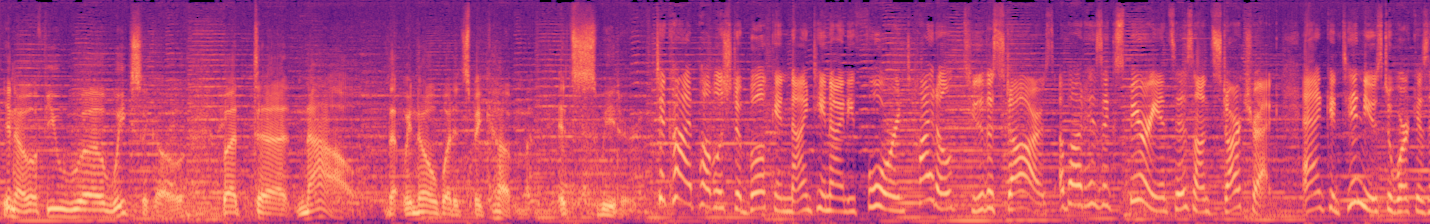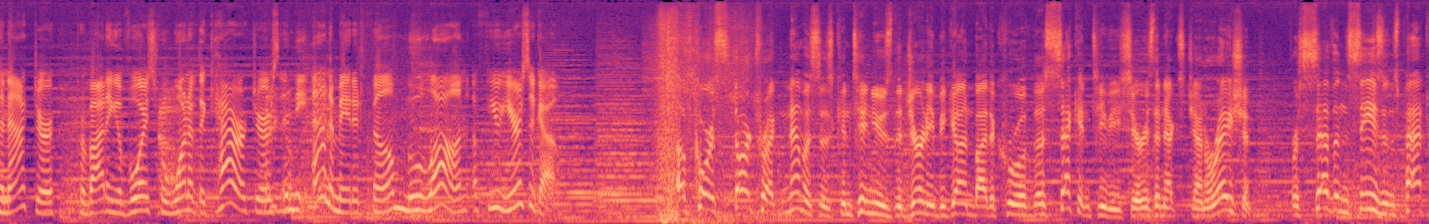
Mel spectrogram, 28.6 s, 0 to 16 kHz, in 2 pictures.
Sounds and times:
Speech: 0.0 - 19.9, 21.0 - 28.5
Music: 0.0 - 28.5.

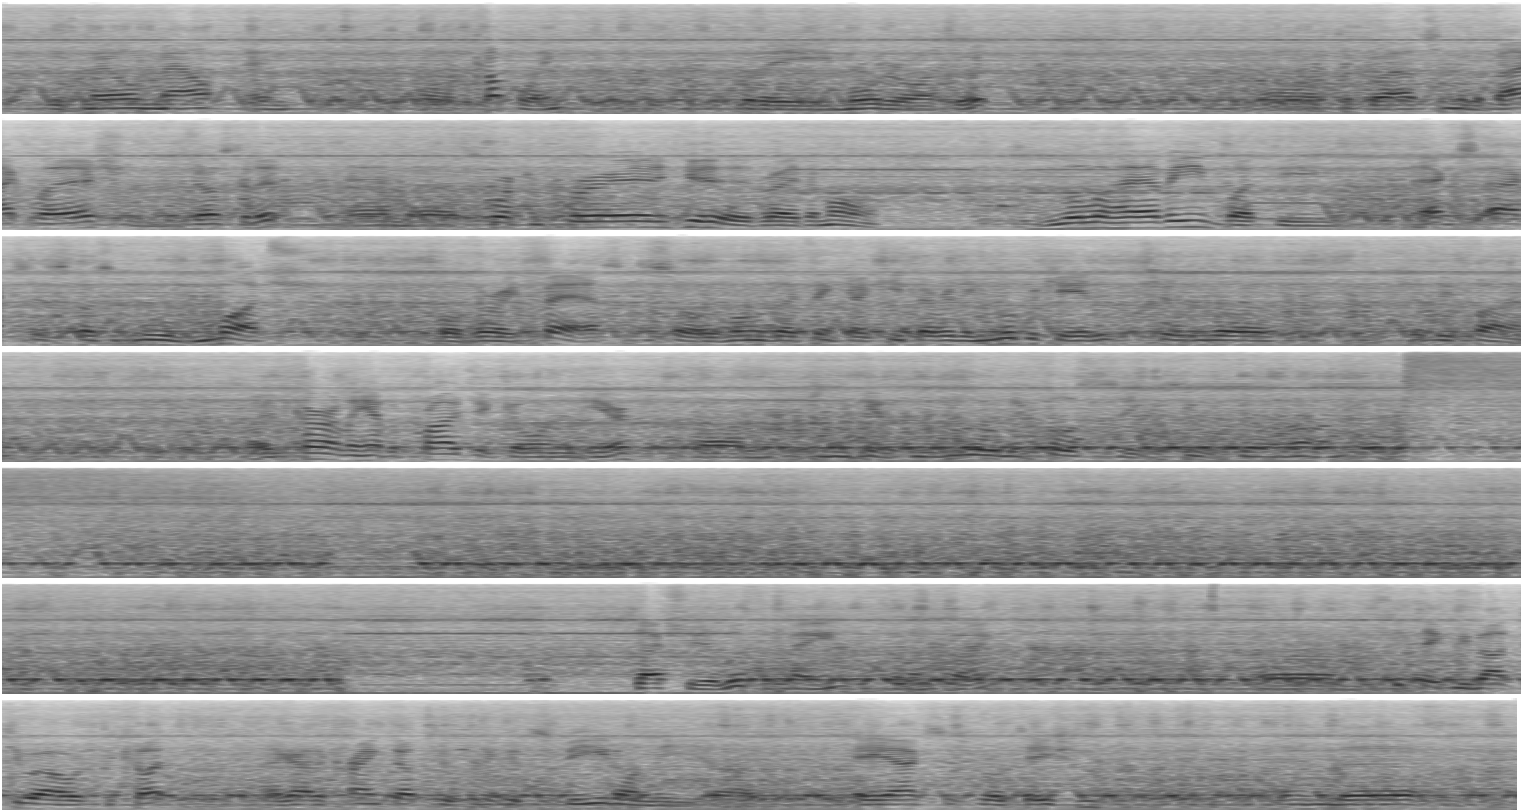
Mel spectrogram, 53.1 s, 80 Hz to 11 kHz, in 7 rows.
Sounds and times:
Power tool: 0.0 - 53.1
Speech: 0.2 - 1.5, 2.2 - 2.8, 3.7 - 5.0, 6.3 - 12.0, 12.8 - 16.8, 17.4 - 21.6, 22.2 - 22.9, 24.0 - 29.5, 41.1 - 43.0, 44.2 - 51.1, 52.0 - 52.7.

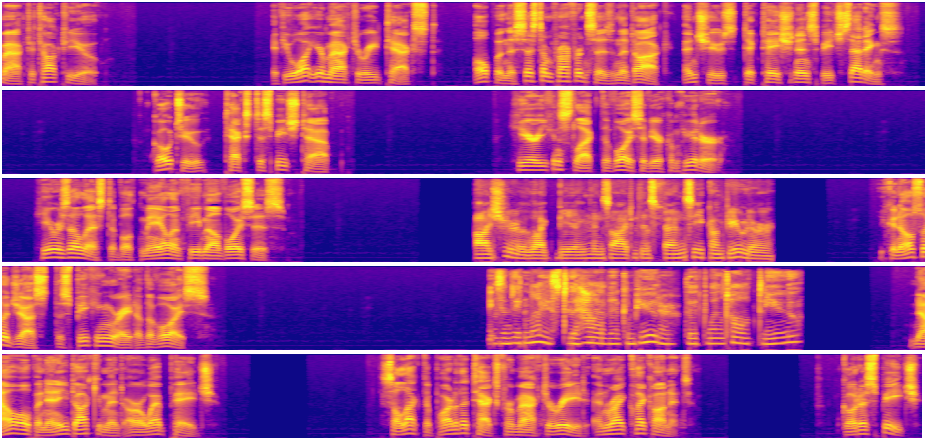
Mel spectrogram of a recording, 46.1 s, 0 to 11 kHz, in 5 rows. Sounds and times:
Speech: 0.0 - 1.0, 2.7 - 9.0, 10.8 - 12.6, 14.4 - 16.6, 18.8 - 21.4, 23.2 - 26.2, 27.3 - 29.8, 32.6 - 35.7, 36.8 - 39.1, 40.7 - 43.8, 45.3 - 46.1.

